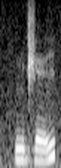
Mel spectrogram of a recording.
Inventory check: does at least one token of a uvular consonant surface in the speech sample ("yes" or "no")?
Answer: no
